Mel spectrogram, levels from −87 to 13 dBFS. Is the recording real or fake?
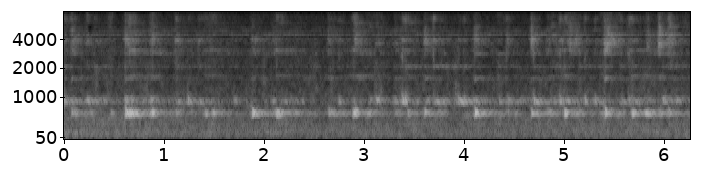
fake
